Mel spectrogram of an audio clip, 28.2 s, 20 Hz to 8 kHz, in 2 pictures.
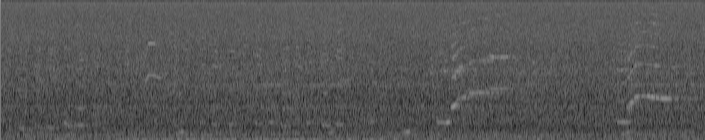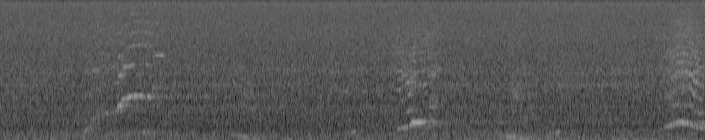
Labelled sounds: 2.9	3.2	humpback whale, 1.3 to 3.1 kHz
9.0	10.2	humpback whale, 0.80 to 2.4 kHz
12.5	13.5	humpback whale, 0.80 to 1.1 kHz
14.0	14.2	humpback whale, 1.8 to 2.0 kHz
16.4	17.4	humpback whale, 0.80 to 4.0 kHz
27.7	28.1	humpback whale, 1.2 to 1.7 kHz

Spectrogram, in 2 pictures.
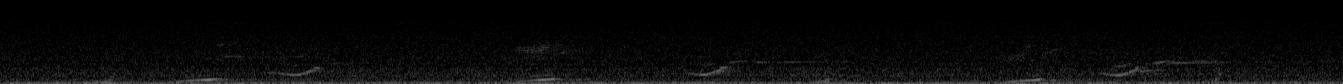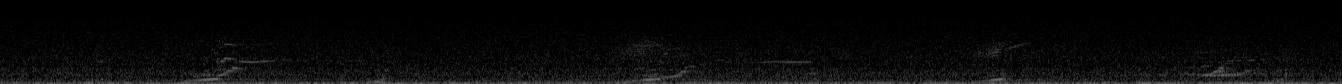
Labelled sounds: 5.1	5.5	humpback whale, 1.6 to 2.0 kHz
11.5	12.1	humpback whale, 0.93 to 1.2 kHz
15.8	16.2	humpback whale, 0.99 to 1.2 kHz
21.0	21.6	humpback whale, 0.96 to 1.1 kHz
23.5	23.8	humpback whale, 2.0 to 2.7 kHz

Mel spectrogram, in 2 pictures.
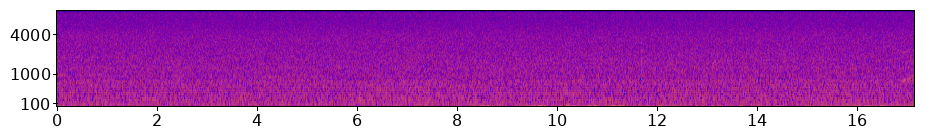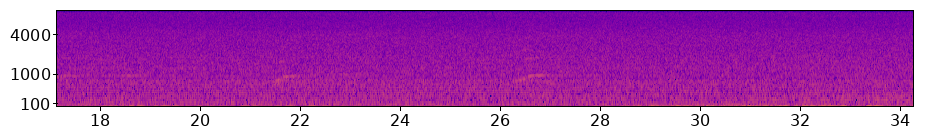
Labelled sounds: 16.9	17.2	humpback whale, 0.80 to 0.93 kHz
21.5	22.0	humpback whale, 0.80 to 0.99 kHz
26.5	26.9	humpback whale, 0.86 to 2.0 kHz

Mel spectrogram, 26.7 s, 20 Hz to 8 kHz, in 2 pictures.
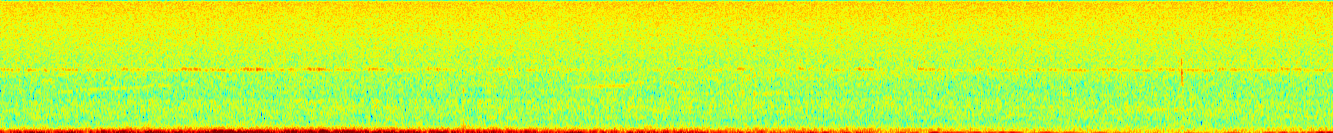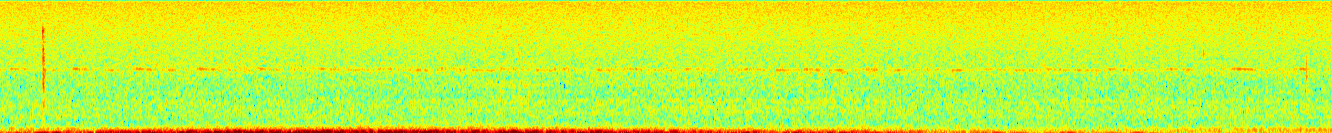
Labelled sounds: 5.7	6.1	humpback whale, 0.99 to 1.1 kHz
25.6	25.9	humpback whale, 1.5 to 1.7 kHz

